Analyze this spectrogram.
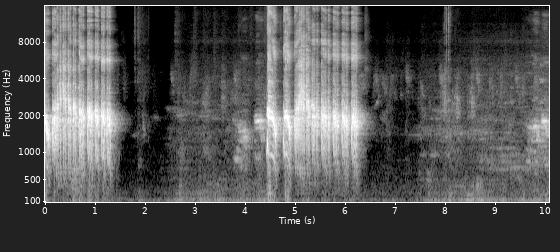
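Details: Female White-crested laughingthrush call used as a decoy: two separate bouts of harsh, rapid chattering, each one to two seconds long, with a short pause between them and a faint brief note near the end.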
